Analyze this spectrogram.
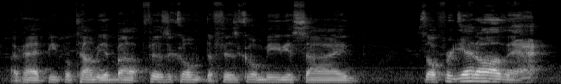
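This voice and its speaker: A man with an American accent talks at a moderate pace in a fairly low, dark and mellow voice with fairly even intonation. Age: 50s. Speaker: retro gaming YouTuber. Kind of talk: casual vlog monologue. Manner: hesitant, many fillers.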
